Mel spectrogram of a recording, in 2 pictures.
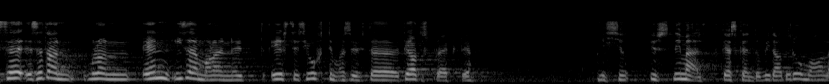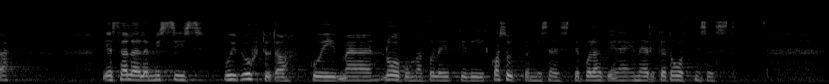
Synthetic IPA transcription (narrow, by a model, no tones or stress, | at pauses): sese̞d̪ɑnmulːo̞nenise̞mɑole̞nːyːd̪̥e̞ːst̪isjuht̪imɑsyht̪et̪e̞ɑd̪̥uspro̞je̞kt̪i | misjust̪nimelt̪ˑke̞ske̞nd̪ub̥id̪ɑbilumɑːle | jɑse̞lːe̞le̞misːiːsvɤjb̥juht̪ud̪̥ɑkujme̞lo̞ːb̥ume̞pɤlivkivikɑsut̪ːˑɑmise̞st̪jɑpɤlek̪ene̞rɡ̥iɑt̪o̞ːt̪ˑmise̞st̪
